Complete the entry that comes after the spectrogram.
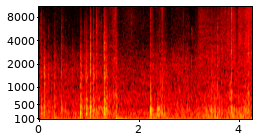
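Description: Taps on a cardboard box that held a Minecraft gaming pad make a series of soft, dull knocks with very short decay, heard against a quiet room background. The taps are irregular, with a few slightly louder knocks among the softer ones.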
